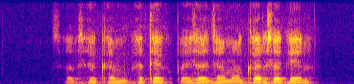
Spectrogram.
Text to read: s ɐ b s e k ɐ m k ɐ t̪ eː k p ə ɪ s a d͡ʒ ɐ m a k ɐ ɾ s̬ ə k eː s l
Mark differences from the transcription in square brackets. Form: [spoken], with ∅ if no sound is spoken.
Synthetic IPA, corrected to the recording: s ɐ b s e k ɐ m k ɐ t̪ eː k p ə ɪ s a d͡ʒ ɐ m a k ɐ ɾ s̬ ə k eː [∅] l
